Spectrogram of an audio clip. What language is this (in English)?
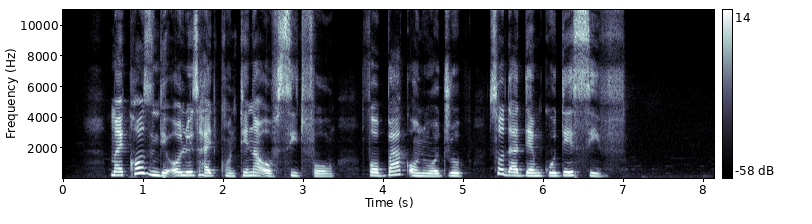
Nigerian Pidgin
